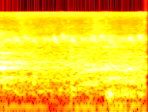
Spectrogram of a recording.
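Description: A jump rope whirring through the air in fast rhythmic turns as an athlete skips, about four passes a second, with a buzzing sound.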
